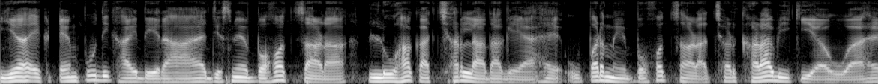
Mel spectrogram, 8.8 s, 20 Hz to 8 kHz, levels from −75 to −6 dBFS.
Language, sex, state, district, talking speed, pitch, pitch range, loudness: Hindi, male, Bihar, West Champaran, 180 wpm, 120 Hz, 110-140 Hz, -17 LUFS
